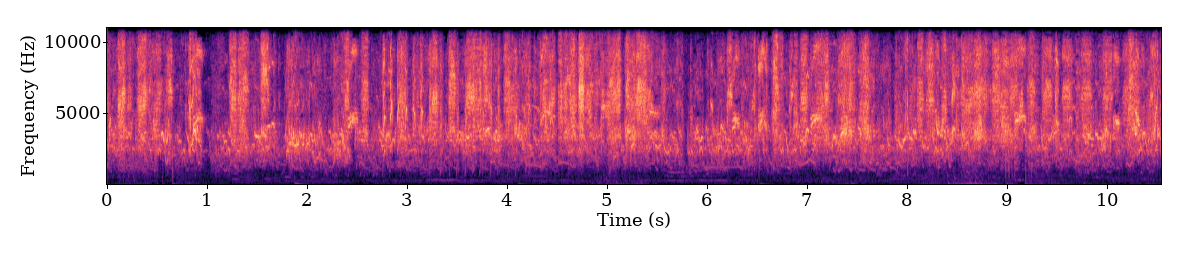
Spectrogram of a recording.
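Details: Colony of Australian budgerigars in an aviary, 12 July 2025, keeping up an unbroken high-pitched chorus of mixed chirps, squeaks and warbling chatter, with a few low thumps.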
